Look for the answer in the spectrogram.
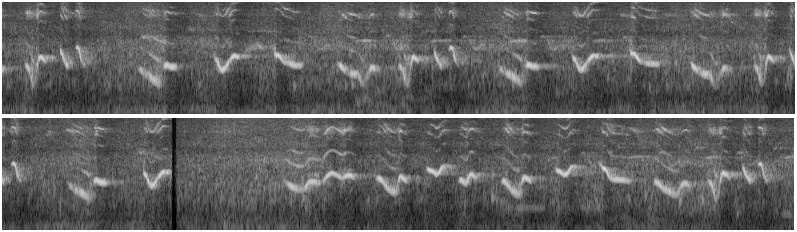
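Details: Bulbul song meant as a lure for other birds: fast chattering bursts of sharp rising and falling whistles, delivered in dense clusters with a brief break midway before resuming equally busy.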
